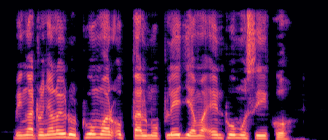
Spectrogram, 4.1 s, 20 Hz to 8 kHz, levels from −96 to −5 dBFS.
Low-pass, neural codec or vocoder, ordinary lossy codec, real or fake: 7.2 kHz; none; none; real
